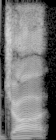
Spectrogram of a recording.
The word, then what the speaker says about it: JWT: And so people call it a jot, right? Because JWT is a mouthful.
